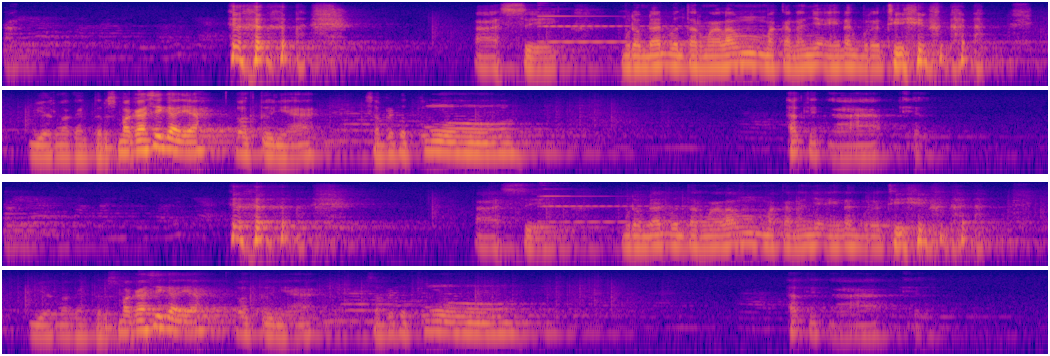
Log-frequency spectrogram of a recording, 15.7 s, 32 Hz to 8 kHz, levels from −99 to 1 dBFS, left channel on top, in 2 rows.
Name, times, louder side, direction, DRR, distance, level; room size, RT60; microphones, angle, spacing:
voice 1, 0.0-1.6 2.1-3.1 4.5-4.6 7.0-8.0 10.2-13.0 13.3-14.9, right 1 dB, 30° right, -3 dB, 3.2 m, -61 dB
voice 2, 1.7-2.6 3.5-7.7 8.0-10.2 10.6-10.7 11.0-11.7 13.7-14.4, left 5 dB, 75° left, 15 dB, 0.4 m, -35 dB
sound 1, 3.1-12.9, right 1 dB, 10° right, 1.5 m, -63 dB
sound 2, 4.0-8.5, left 5 dB, 45° left, 3.0 m, -52 dB
23.5 x 8.7 x 3.7 m, 2.1 s
head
